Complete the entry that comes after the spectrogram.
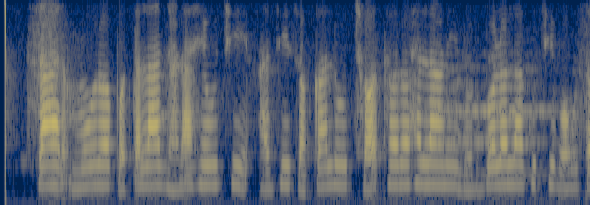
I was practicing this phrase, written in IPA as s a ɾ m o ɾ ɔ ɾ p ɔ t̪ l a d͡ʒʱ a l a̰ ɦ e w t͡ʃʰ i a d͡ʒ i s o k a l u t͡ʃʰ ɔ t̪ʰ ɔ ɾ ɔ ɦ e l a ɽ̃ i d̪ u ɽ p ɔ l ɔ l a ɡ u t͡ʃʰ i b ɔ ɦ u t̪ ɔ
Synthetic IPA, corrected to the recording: s a ɾ m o ɾ ɔ p ɔ t̪ l a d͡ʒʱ a ɽ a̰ ɦ e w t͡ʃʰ i a d͡ʒ i s ɔ k a l u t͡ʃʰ ɔ t̪ʰ ɔ ɾ ɔ ɦ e l a ɽ̃ i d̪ u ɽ b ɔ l ɔ l a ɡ u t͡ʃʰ i b ɔ ɦ u t̪ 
